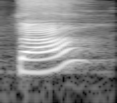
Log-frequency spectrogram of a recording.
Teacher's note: जबान की नोक ऊपर के दांतों की जड़ को लगने से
